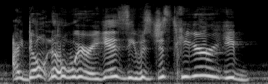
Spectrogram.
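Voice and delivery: high-pitched frantic protest; panicked. A narrator's reading. Daycare worker who lost a boy, panicked. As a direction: voice climbing, words tumbling into a break.

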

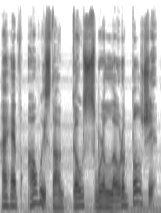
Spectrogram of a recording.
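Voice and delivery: freaked-out aunt. A narrator's reading. Becca tells her sister about the ghost, freaked out. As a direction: confide your shock to your sister.

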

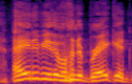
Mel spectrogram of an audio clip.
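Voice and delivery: barely holding back laughter; fast, giggly delivery; laughing. Real, not acted. Retakes the line laughing.

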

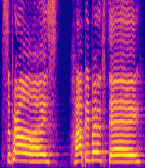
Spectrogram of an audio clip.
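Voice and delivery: high-pitched party cheer, drawn out at the end; yelled surprise greeting. A narrator's reading. Room full of guests surprising the birthday couple, yelling high. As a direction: yell it like a crowd springing a surprise. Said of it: "looked up at Barbara and yelled".

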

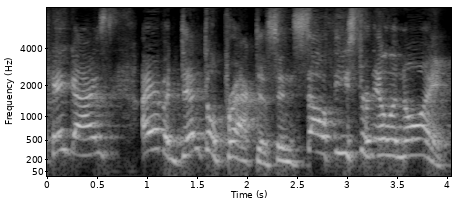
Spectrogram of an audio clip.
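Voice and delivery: high, nerdy suburban guy; high dentist voice. Retold or imitated. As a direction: chirp it like a dorky dad. Voicing a dentist biker.

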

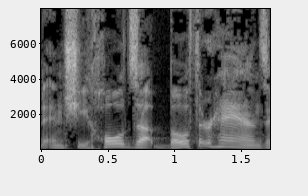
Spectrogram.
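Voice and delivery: ordinary talk, nothing marked

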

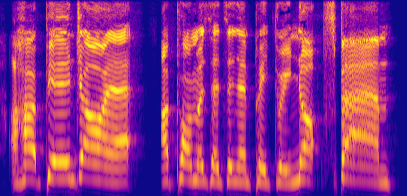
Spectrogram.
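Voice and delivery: put-on Australian accent. Reading a listener's message on request, mock Australian accent. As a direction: read it out as a chatty Australian. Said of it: "Can you read his message in Australian accent?".

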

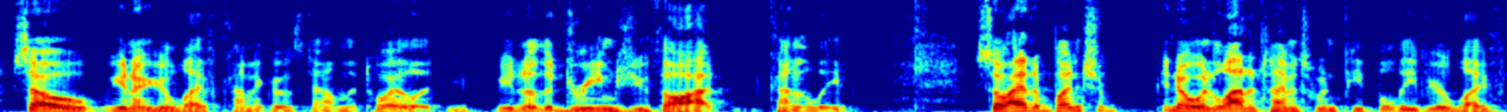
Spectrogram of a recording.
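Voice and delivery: ordinary talk

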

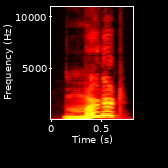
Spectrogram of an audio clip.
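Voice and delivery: loud, high, rising disbelief; shocked cry. A narrator's reading. Catherine learning of the murder, shocked cry. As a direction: cry out in startled horror. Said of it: "cried Catherine".

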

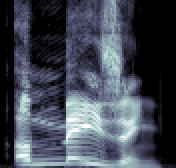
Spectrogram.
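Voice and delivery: high, excited exclamation of awe; amazed. Real, not acted. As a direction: burst out in real amazement at the play. Marvelling at winning touchdown.

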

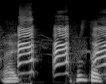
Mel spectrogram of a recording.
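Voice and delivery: squealing giggle way up high; high shocked laugh. Real, not acted. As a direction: burst into a high incredulous laugh. Reacting to tattoo story.

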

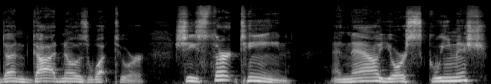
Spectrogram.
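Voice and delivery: high, loud ranting tirade, slowing at the end; furious rant. A narrator's reading. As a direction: berate him in fury. Maggott rants at Javin.

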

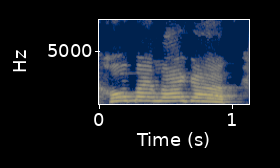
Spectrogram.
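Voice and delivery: high strained plea in labor; urgent high cry to husband while in labor; pained demand. Retold or imitated. In labor, ordering husband to hold her leg, high strained plea.

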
